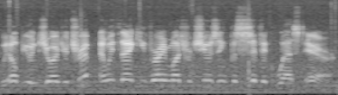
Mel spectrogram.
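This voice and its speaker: A man's voice: high voice, brisk, lightly acted. A man voicing a courteous airline crew member in a video game, giving a rehearsed cabin announcement. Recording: dull cabin speaker, engine noise.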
